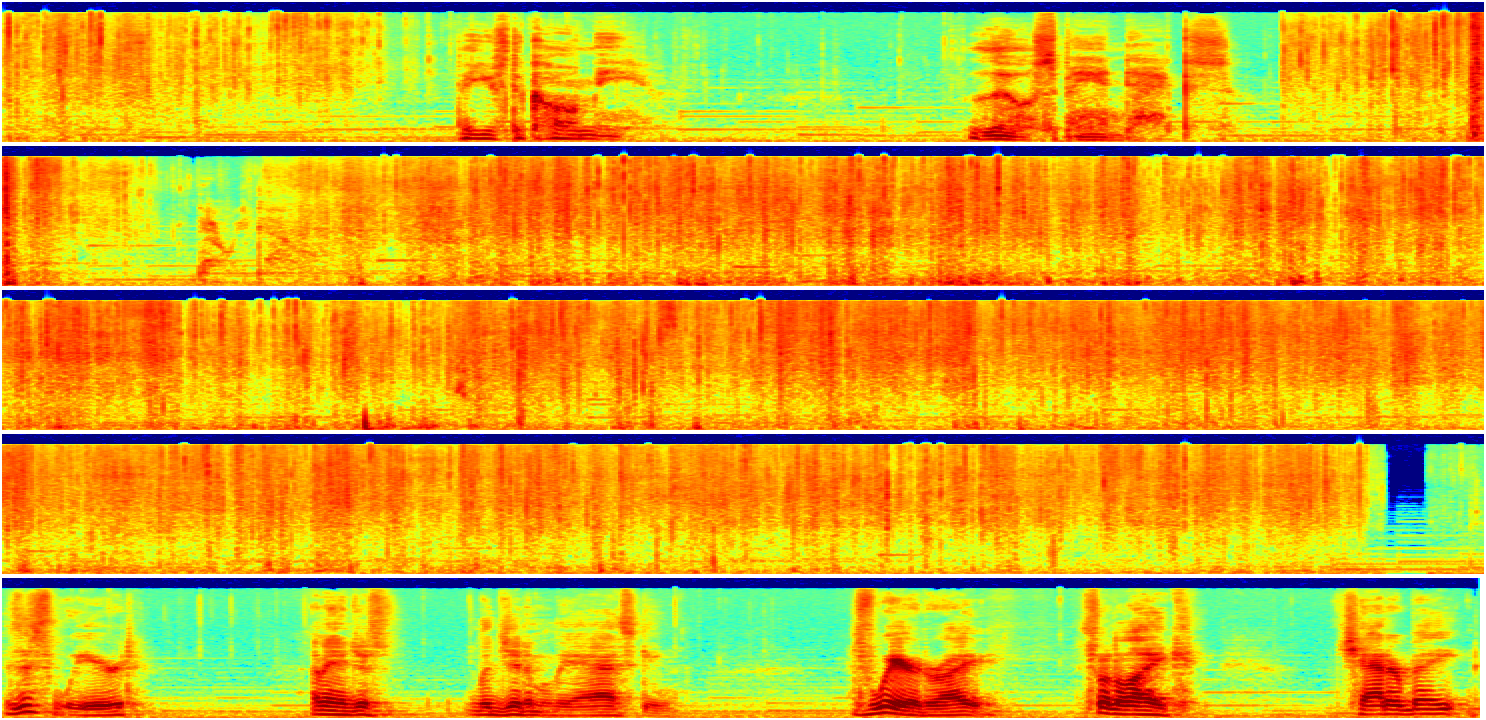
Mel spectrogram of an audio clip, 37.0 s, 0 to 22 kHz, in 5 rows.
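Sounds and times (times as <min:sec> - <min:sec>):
plastic wrapping crinkling: 0:00.0 - 0:02.8, 0:06.3 - 0:29.2.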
